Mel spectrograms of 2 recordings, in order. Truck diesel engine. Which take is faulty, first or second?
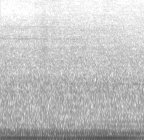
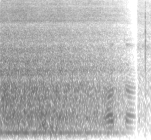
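first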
